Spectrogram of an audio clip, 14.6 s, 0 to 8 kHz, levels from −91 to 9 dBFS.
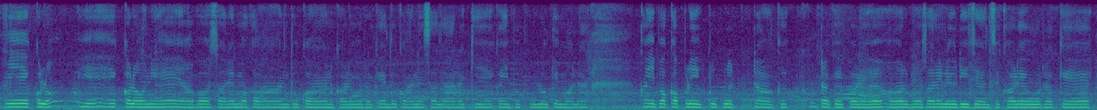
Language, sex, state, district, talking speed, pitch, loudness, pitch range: Hindi, female, Uttar Pradesh, Muzaffarnagar, 190 wpm, 220 Hz, -26 LUFS, 215-230 Hz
